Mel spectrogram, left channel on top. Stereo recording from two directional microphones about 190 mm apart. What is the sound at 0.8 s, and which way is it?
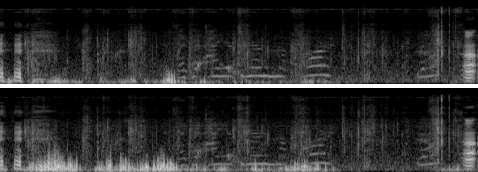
Horse, 30° left (ahead or behind).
